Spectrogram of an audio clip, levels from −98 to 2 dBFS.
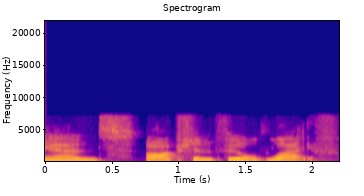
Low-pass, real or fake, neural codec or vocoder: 7.2 kHz; real; none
